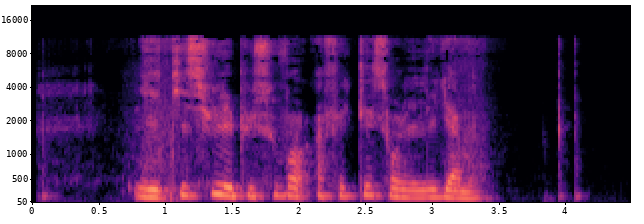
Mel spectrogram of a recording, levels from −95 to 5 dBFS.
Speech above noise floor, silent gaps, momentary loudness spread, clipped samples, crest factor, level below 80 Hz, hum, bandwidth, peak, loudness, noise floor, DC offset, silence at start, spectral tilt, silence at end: 35 dB; none; 24 LU; under 0.1%; 16 dB; -64 dBFS; none; 11.5 kHz; -12 dBFS; -26 LUFS; -61 dBFS; under 0.1%; 0.05 s; -4.5 dB/octave; 0.4 s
